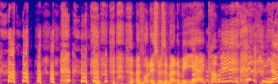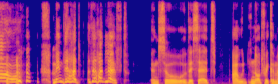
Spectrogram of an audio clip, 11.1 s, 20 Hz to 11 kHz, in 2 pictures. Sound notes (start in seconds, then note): 0.1 laughs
